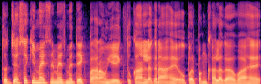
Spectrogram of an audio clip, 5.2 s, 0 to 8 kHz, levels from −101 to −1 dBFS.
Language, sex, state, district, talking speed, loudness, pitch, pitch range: Hindi, male, West Bengal, Alipurduar, 250 wpm, -15 LUFS, 130 Hz, 125-150 Hz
